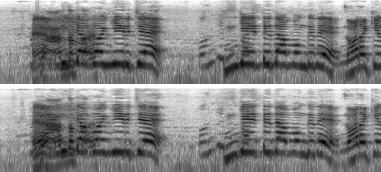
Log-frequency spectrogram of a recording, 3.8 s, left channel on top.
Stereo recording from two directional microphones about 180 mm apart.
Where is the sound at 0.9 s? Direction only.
45° left (ahead or behind).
